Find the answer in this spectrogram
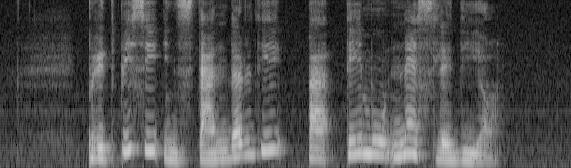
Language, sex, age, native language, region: Slovenian, female, 60+, Slovenian, Gorenjska region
